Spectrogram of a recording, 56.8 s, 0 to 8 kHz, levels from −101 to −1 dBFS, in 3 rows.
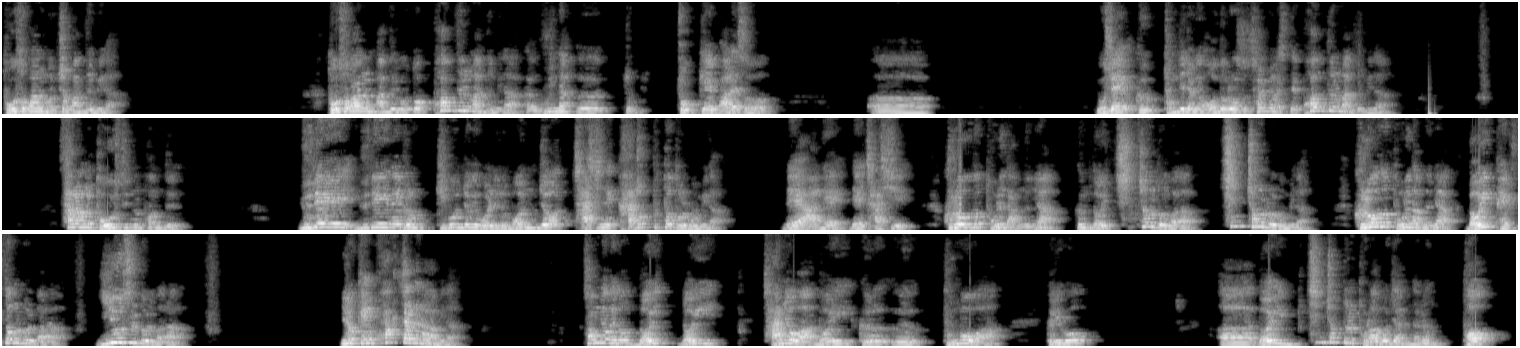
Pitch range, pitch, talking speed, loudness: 175-245 Hz, 210 Hz, 215 characters per minute, -19 LUFS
